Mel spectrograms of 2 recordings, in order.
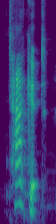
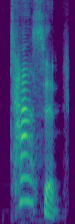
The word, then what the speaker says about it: tacit: The entire time for 3 weeks, Daryl didn't know how to pronounce the word tacit, as in tacit agreement. He kept saying, "Do you have a tacit agreement?" But he kept pronouncing it tacket until this week.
